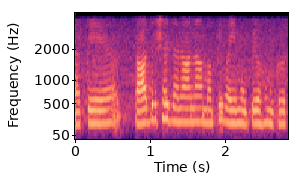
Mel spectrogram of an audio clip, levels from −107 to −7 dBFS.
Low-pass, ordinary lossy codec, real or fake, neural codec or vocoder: 3.6 kHz; none; real; none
